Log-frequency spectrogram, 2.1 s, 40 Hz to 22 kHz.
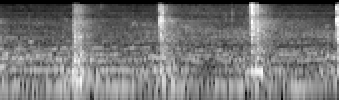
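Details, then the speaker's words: Reconditioned wiper motor with new arms on a Ford MK3 Cortina restoration, first run on the car with the ignition on, at speed 2 after full speed: even motor hum with a regular sweep about every half second, no knocking or grinding; a smooth action. "Beautiful. It's a beautiful action. A beautiful smooth action."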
